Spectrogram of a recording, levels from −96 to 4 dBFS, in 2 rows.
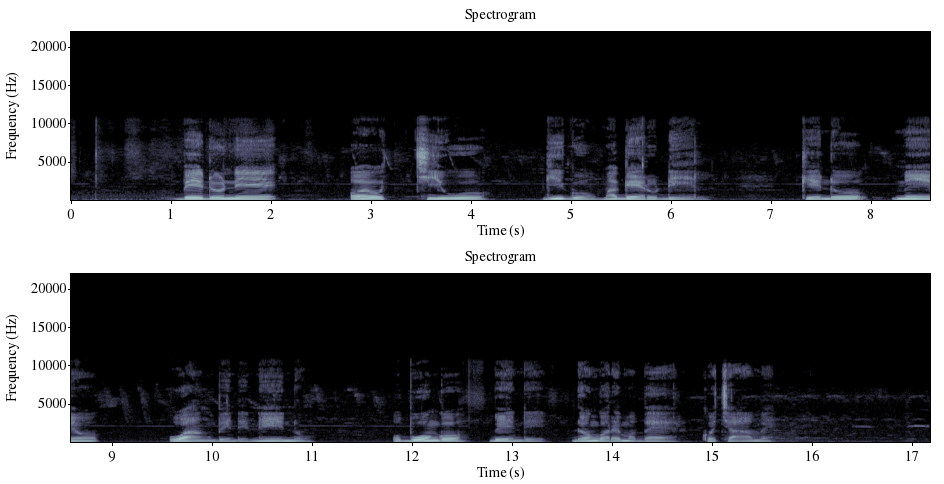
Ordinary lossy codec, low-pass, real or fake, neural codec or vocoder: none; 10.8 kHz; real; none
